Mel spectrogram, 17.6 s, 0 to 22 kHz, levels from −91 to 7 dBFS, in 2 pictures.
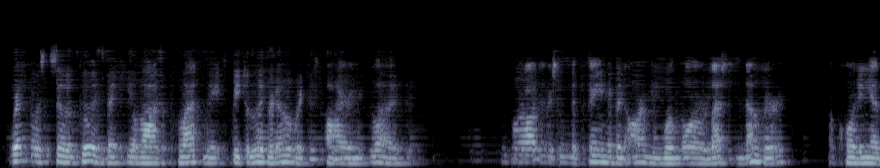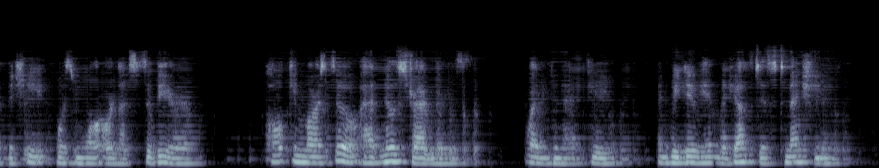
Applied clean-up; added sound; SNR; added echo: neural mask model DeepFilterNet 3.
